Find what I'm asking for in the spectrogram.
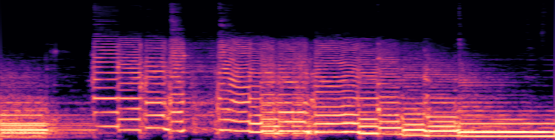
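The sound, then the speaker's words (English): A distorted electric guitar plays a lively melodic major pentatonic solo over an A chord, bending and sliding between notes in a bright, major-sounding run, loud with no talking. “Well, if I play that again, and play major pentatonic,”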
